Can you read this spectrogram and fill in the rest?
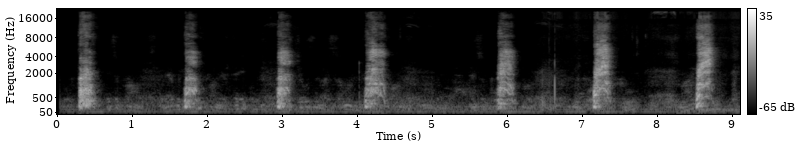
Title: hacking cough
